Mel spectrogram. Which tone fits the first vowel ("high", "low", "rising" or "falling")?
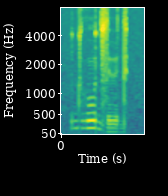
high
